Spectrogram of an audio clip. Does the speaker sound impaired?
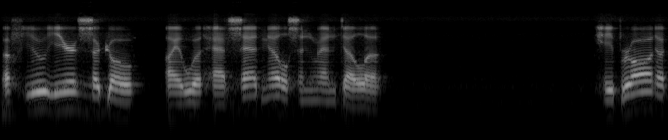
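Yes: motor neuron disease (ALS), through a speech-generating device; body hardly works at all; discomfort.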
